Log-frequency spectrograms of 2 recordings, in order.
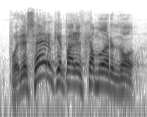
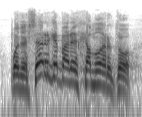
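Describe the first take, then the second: No difference in how they are said.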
